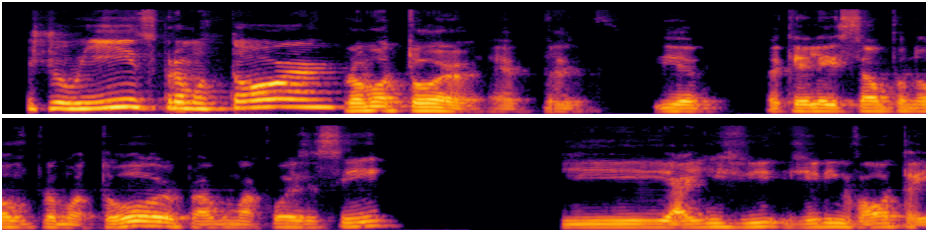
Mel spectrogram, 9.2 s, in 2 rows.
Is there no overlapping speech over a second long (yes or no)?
yes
